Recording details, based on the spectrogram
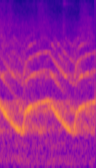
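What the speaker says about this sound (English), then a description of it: "I swear Israel has the loudest ambulances on planet Earth" A very loud ambulance siren in Israel wails up and down in a smooth rising and falling sweep, close and dominant with no talk over it.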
